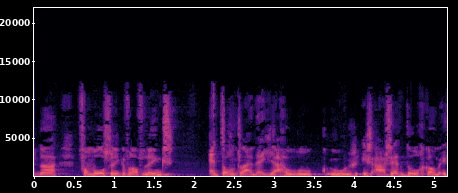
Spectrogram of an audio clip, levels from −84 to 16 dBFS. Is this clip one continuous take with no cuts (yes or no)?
yes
